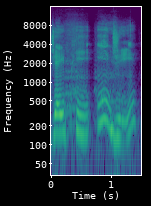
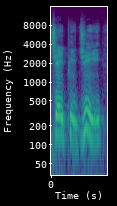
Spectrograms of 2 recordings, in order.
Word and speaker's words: JPEG: stands for actually jpeg is actually uh properly pronounced jpeg not just jpg it became jpg because some file systems only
